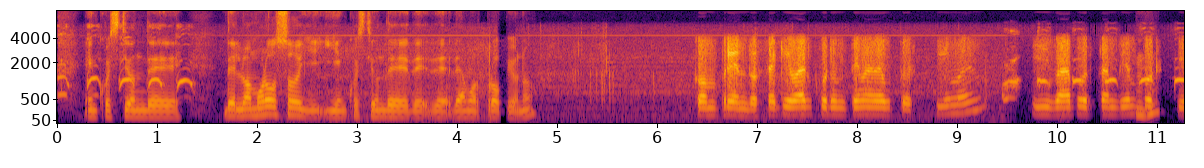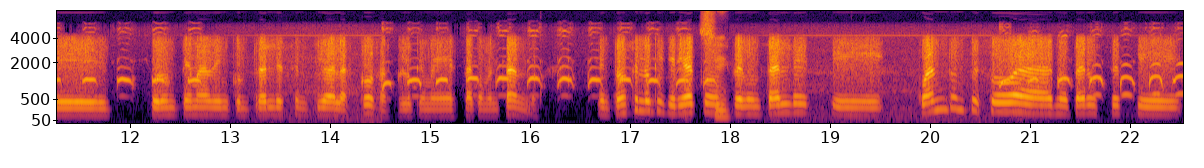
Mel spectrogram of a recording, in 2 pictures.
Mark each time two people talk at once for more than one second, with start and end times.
none

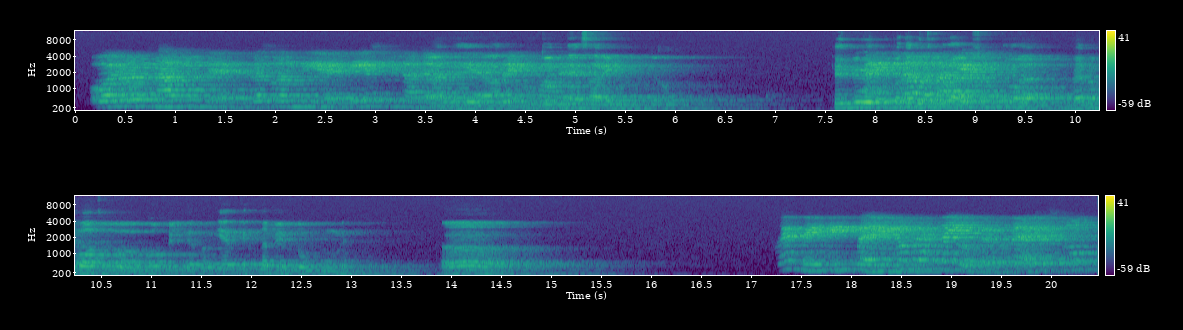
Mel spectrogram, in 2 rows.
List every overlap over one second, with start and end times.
3.5-5.4, 7.9-9.4

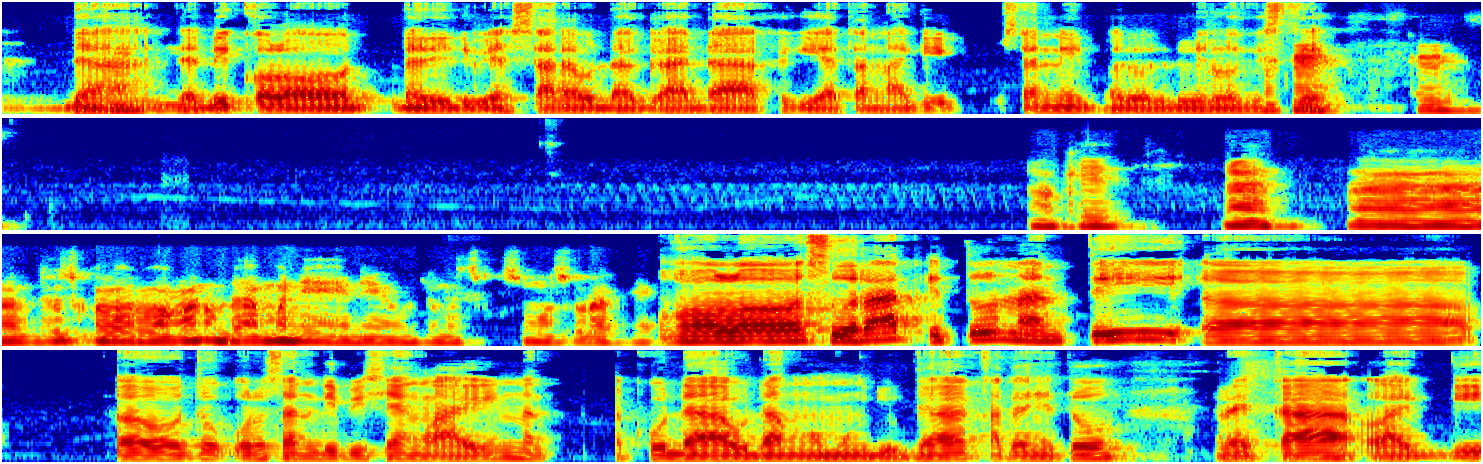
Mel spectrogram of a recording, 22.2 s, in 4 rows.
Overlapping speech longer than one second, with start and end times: none

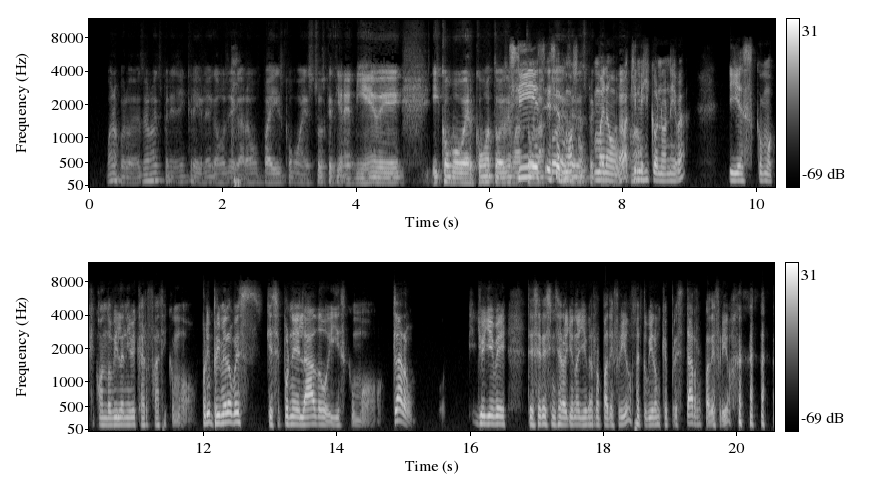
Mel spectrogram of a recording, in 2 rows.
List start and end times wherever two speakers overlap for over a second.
6.3-8.3

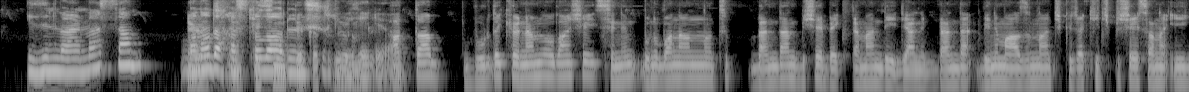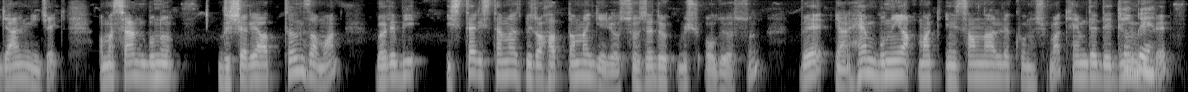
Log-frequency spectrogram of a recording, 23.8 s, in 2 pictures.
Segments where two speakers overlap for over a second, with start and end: 1.9-3.9

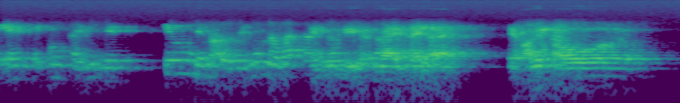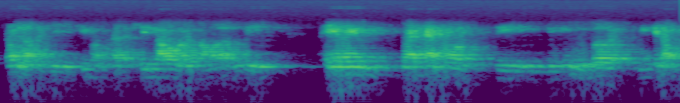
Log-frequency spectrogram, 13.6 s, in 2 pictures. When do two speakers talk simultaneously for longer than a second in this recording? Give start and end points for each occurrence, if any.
2.7-4.4

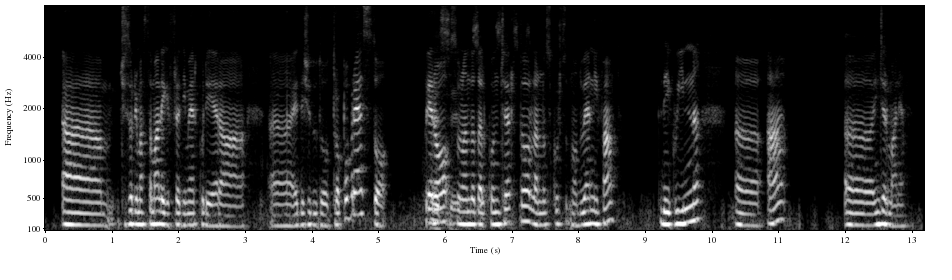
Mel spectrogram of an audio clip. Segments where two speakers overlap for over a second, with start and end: 5.8-7.2

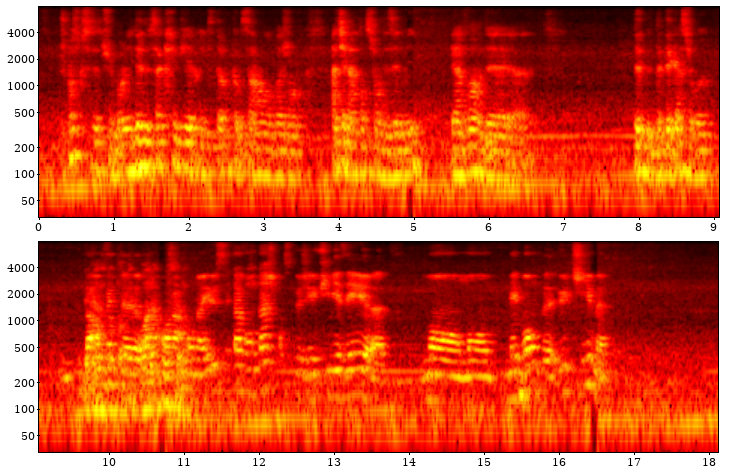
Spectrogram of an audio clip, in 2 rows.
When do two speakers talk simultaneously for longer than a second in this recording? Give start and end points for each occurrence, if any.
9.6-11.1

